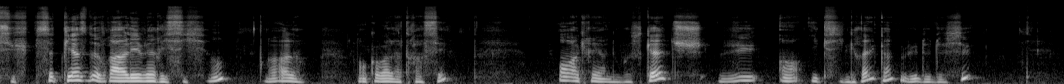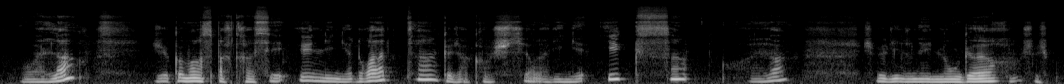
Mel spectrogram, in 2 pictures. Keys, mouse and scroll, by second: 3.5-4.4 right drag, 5.6 click, 7.8 click, 10.1 click, 13.4 click, 15.4 click, 17.7 click, 18.3 right click, 19.6 right click, 20.7 click.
